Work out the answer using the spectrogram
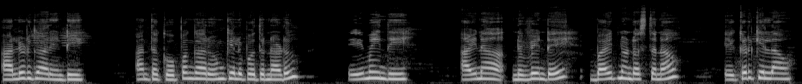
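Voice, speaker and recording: A woman's voice: a little high, steady tone, brisk, long pauses, warm tone, no room sound, studio quality, natural voice. A woman voicing a middle-aged mother who scolds her daughter in a fussy, nagging way. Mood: scolding.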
